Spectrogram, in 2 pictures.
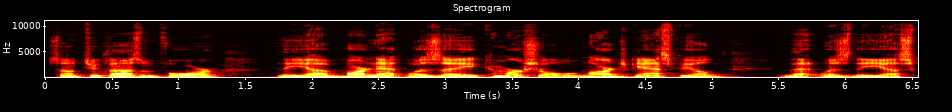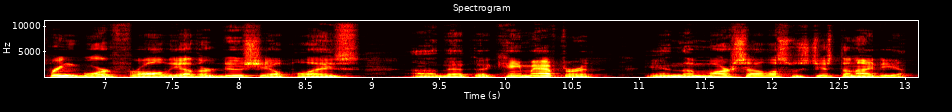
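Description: A middle-aged man speaks at a conference podium into its microphone, with a slightly low voice. He is a geologist delivering a keynote, and he talks haltingly, full of "uh" fillers and restarted phrases. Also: steady tone.

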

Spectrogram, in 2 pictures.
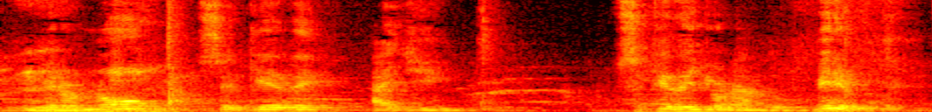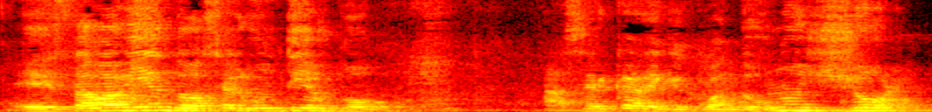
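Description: A male pastor preaching a sermon, often asking his congregation questions. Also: fairly high pitch. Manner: asks the congregation frequent questions. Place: church hall. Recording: echoey room from far off, noisy.

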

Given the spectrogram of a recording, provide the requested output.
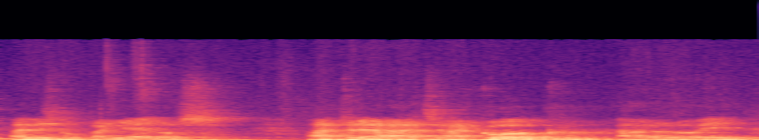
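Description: A man's voice: medium pitch, a little slow, crowd noise. Rambling man telling a comic story on stage. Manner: rambling, repeats words often. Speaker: stage performer. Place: theater stage. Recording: echoey hall from far off, dull.

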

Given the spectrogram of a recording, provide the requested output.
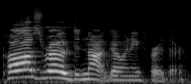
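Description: A woman reads a children's novel aloud with expressive storytelling. Her voice sits high and bright, and her pitch moves a lot. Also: moderate pace, a little hiss or hum. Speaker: storybook reader.

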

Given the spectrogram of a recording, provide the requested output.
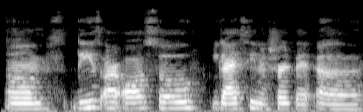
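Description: A pregnant young woman chats casually to her camera. She gushes and rambles, filling pauses with fillers. Her voice sits at an ordinary pitch for a woman. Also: steady tone. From Michigan, United States. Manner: gushing, rambling, many fillers. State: pregnant, briefly out of breath. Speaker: vlogger. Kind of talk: casual baby haul show-and-tell.

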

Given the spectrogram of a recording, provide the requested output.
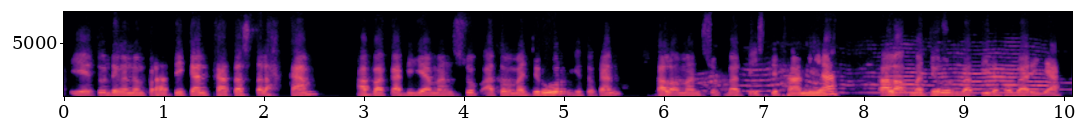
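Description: A man's voice: fairly high pitch, lo-fi sound, background noise. A man teaching an Arabic grammar class, patiently explaining step by step and quizzing his students.

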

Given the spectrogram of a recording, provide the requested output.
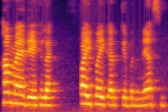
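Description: A woman's voice: fairly high pitch, steady tone, brisk, natural voice. An actress playing a thrifty middle-aged mother-in-law who scolds in a lecturing way, with a Punjabi accent. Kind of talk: short-film acting.

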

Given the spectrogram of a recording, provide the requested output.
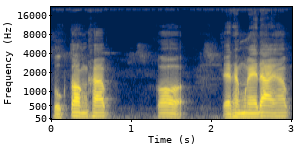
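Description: A man talking politely and in a measured way in casual radio chat over a walkie-talkie. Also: mid-range voice, monotone, a bit bright, clear, resonant tone. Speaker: amateur radio operator.

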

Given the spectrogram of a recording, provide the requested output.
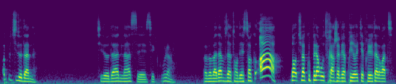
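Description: A young man giving casual, jokey commentary while playing a driving game, now and then yelling at other drivers. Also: on the high side, quick pace, no echo. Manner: chatty, jokey, swings to loud yelling at drivers. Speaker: gaming youtuber.

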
